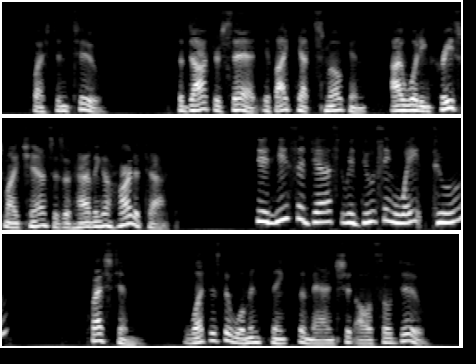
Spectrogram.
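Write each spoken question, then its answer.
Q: What does the woman think the man should also do?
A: Lose weight.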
